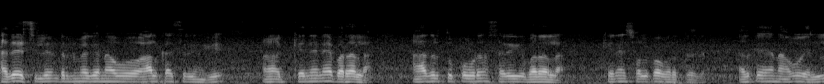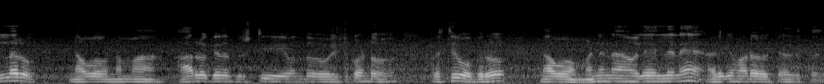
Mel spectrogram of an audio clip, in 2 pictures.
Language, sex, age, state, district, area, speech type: Kannada, male, 45-60, Karnataka, Bellary, rural, spontaneous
